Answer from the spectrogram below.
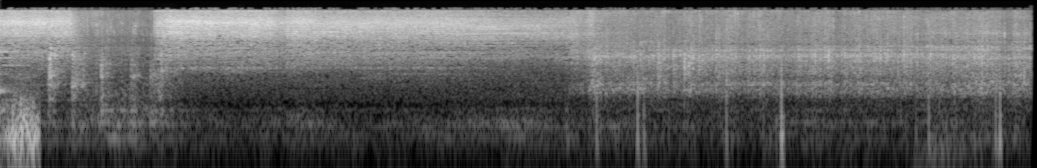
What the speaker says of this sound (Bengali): মশলাটা ভাজা ভাজা হয়ে গিয়েছে এখন দিয়ে দেবো এর মধ্যে কুচিয়ে রাখা পাট শাকগুলো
